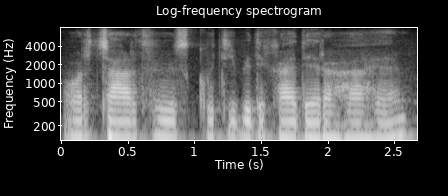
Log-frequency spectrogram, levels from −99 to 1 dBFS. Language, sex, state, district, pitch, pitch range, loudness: Hindi, male, Arunachal Pradesh, Papum Pare, 120 Hz, 115-120 Hz, -19 LUFS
